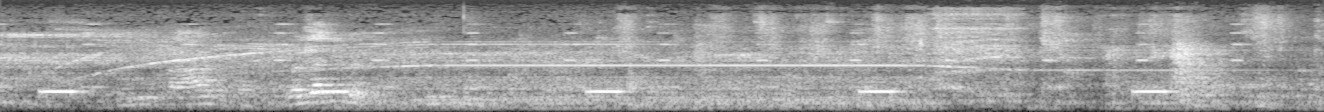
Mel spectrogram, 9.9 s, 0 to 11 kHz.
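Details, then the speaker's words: Ventilator powering on after the switch is pressed, taking about a minute, preset with parameters for a 60 kg male: short beeps about every two seconds over a steady tone and room hum. "On off switch यहाँ है. On हो रहा है, एक minute का समय लेता है."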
